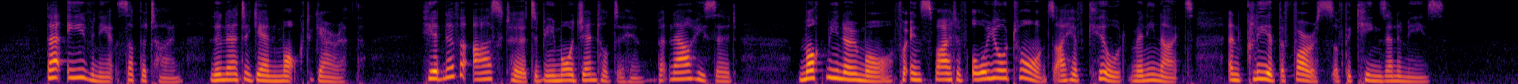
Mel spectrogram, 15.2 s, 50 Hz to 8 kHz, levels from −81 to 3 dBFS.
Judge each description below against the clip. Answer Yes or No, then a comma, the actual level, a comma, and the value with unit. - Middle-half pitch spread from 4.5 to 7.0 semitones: Yes, average, 5.0 semitones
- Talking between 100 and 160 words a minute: No, average, 190 wpm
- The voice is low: No, high, 195 Hz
